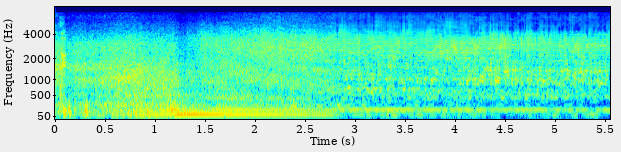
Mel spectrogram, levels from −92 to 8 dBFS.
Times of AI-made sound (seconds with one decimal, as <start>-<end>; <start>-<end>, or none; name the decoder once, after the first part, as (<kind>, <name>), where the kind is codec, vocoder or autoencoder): 2.8-5.6 (vocoder, BigVGAN v2)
